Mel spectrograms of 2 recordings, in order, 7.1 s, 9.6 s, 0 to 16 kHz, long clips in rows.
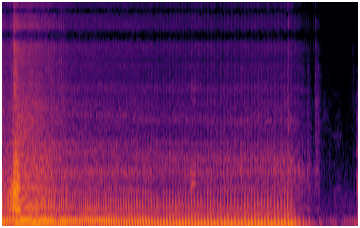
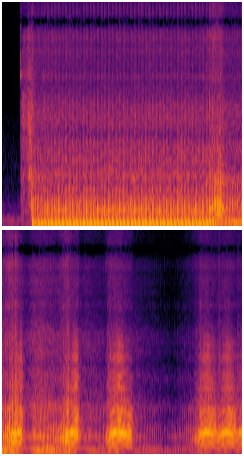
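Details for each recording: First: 2007 Honda 400EX single-cylinder after swapping the 155 main jet for a smaller 120 main jet: thumps along evenly and picks up cleanly without bogging, then shuts off; normal running. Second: 2007 Honda 400EX single-cylinder, needle clip moved from third to second position (leaned slightly), original 155 main jet still in: each throttle blip surges and sags instead of climbing; carburetor bogs at full throttle from a too-rich main jet.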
